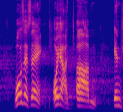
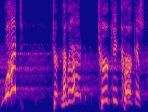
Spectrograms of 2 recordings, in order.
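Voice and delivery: high, loud disbelieving cry; comic retold outrage; incredulous shock; 8 semitones higher, 6 dB louder than usual. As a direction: blurt it out aghast, pitched way up. Retelling shocked reaction to soup plan.

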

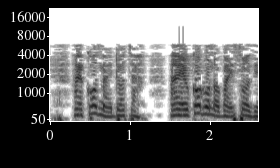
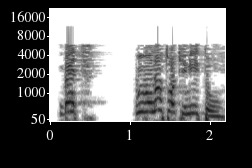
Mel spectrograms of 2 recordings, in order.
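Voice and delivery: higher-pitched mock defiance; acted defiant refusal; 7 semitones higher than usual. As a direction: refuse outright, pitched up, as a stubborn crowd. People's refusal to God, acted.

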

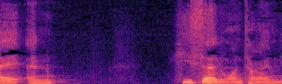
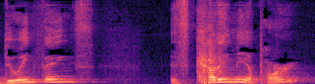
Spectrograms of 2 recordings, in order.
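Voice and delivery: higher, louder, slowing on key words; impassioned preaching; 3 semitones higher, 3 dB louder than usual. Acted. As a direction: plead it from the pulpit. Preaching the lawyer's realization.

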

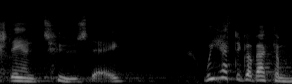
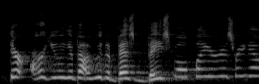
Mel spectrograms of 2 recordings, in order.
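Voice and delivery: very high-pitched disbelieving question; incredulous echo; 10 semitones higher than usual. Retold or imitated. Visitor echoing guide's answer about best player, incredulous. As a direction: repeat it back as an astonished question, pitched way up.

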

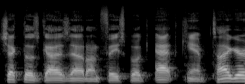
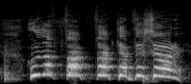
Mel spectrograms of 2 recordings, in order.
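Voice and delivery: high, loud furious boss yell; angry boss; 5 dB louder than usual. Pretend. Pretend manager yells at workers, angry. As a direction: yell at the staff over a botched order. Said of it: "You start feeling bad".

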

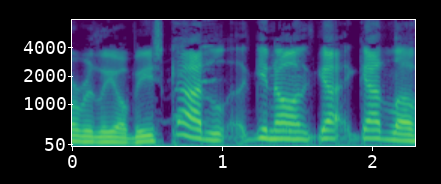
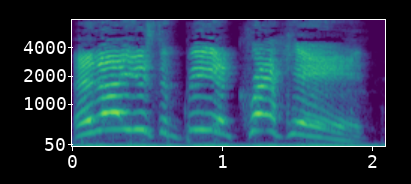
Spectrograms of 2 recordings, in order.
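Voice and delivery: testifying preacher; slower than usual. Retold or imitated. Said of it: "who's like".

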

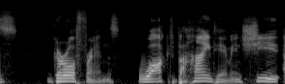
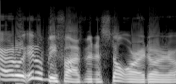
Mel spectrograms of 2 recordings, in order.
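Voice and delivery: much louder reassuring tech; scan tech; 14 dB louder than usual. Retold or imitated. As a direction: call it out breezily across the room.

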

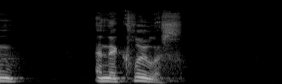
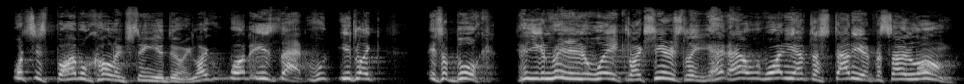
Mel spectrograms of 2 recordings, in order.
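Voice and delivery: mocking mates; 6 semitones higher than usual. Mates mocking his Bible college.

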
